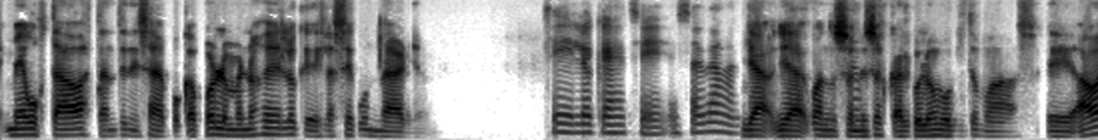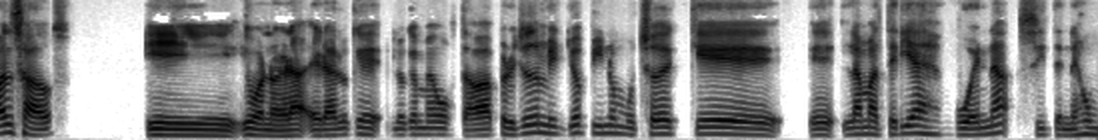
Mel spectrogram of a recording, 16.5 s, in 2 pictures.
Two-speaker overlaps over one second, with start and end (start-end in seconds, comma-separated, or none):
none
